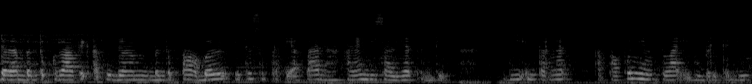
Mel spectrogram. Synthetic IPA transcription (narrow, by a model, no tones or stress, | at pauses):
dalambənt̪ʊk̚ɡɾafɪka̰t̪awdalambənt̪ʊk̚t̪abəlit̪usəpərt̪iapanahkaaŋbisaliɦat̪̚nənt̪i | diḭnt̪ərnɛt̪̚ | ʔat̪awpʊnjaŋt̪əlahḭbubəɾikandii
